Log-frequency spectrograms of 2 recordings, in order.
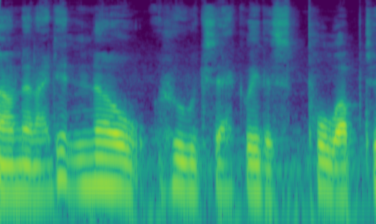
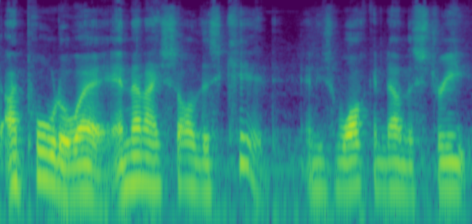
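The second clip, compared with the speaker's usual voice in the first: ordinary delivery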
